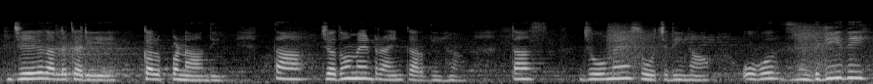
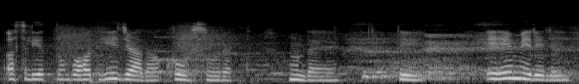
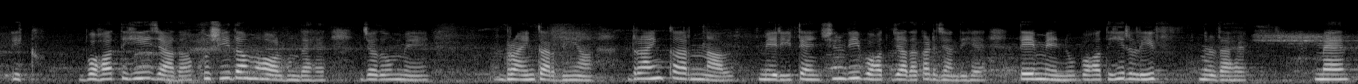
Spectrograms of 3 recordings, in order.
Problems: background sounds at intervals, continuous background conversations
